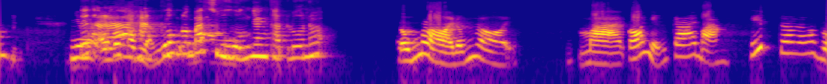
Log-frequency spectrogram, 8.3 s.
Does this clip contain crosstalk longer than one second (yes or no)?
yes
